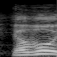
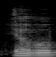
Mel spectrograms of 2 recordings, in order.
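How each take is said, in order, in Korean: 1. 목소리를 높여서 짜증 섞인 톤으로 말합니다. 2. 차분하고 일정한 톤으로 말합니다. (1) "톤이 막 올라갑니다" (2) "똑같은 톤으로"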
